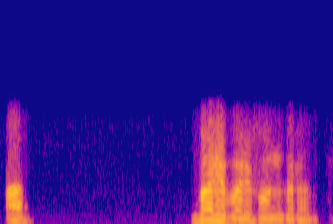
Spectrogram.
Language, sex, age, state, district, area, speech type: Goan Konkani, male, 18-30, Goa, Canacona, rural, conversation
